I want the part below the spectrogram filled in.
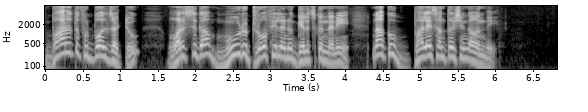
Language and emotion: Telugu, happy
